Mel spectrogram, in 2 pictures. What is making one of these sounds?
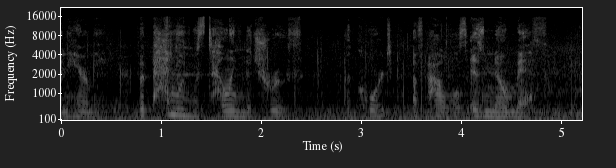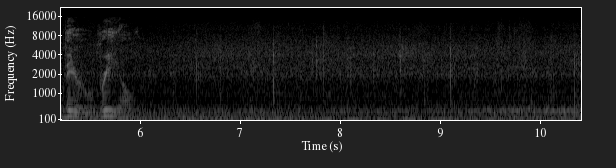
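Footsteps run on a stone floor.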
